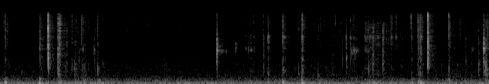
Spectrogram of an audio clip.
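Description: A metal blade scrapes thin curled shavings off a round, solid bar of chunk soap held in the hand. Short, dry, bright scraping and crackling strokes come in irregular bursts over a quiet, steady low hum.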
